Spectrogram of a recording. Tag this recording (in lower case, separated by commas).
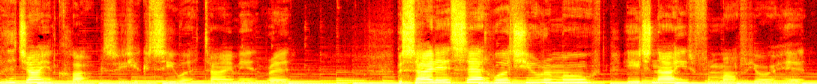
music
